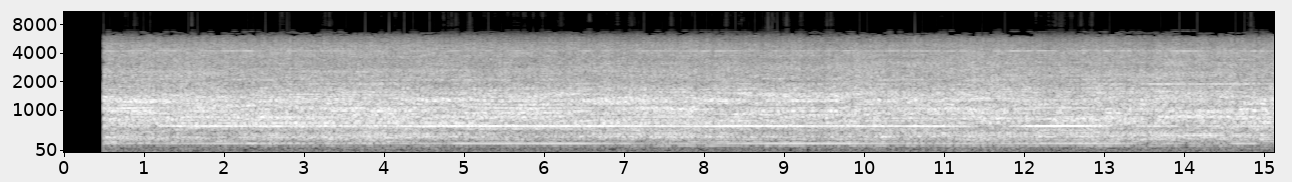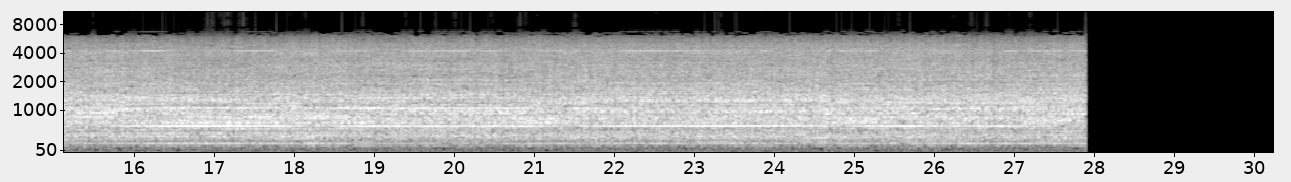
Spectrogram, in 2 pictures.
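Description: Paint spray rig blowing air and hissing steadily as a red-tinted UV clear coat is sprayed onto a bathtub, with a steady whine running through the noise. It cuts in suddenly about half a second in.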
